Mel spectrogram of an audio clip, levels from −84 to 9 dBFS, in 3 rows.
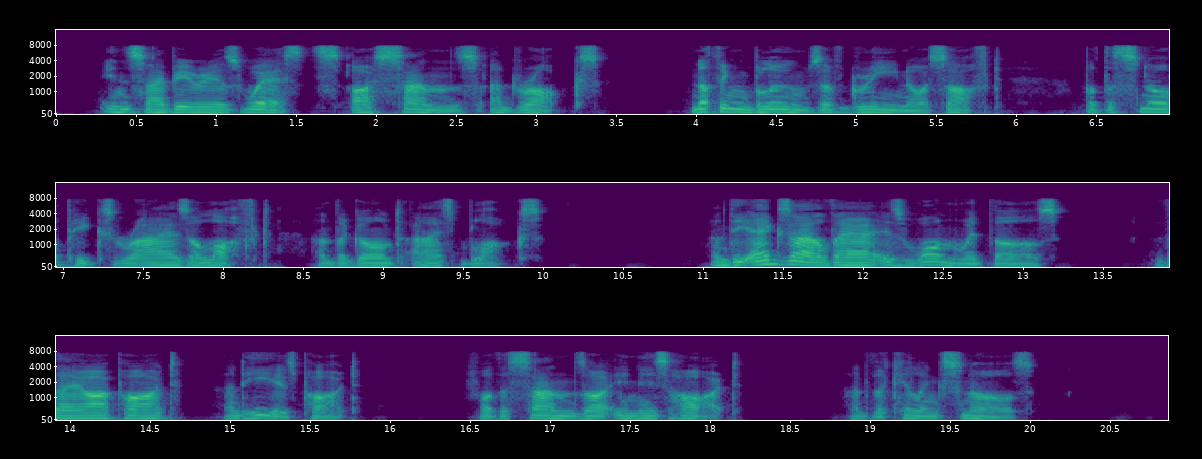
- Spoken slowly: Yes, slow, 115 wpm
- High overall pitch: No, low, 110 Hz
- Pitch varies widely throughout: No, average, 3.8 semitones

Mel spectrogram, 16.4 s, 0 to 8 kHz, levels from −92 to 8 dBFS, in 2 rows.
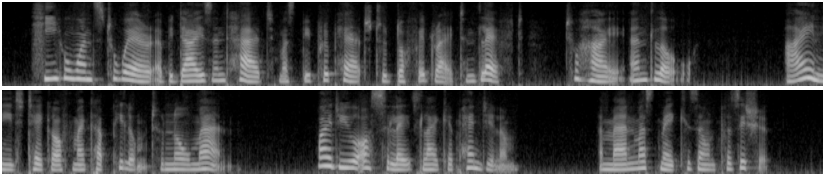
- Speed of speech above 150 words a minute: Yes, average, 160 wpm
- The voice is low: No, high, 195 Hz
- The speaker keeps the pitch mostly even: No, average, 4.5 semitones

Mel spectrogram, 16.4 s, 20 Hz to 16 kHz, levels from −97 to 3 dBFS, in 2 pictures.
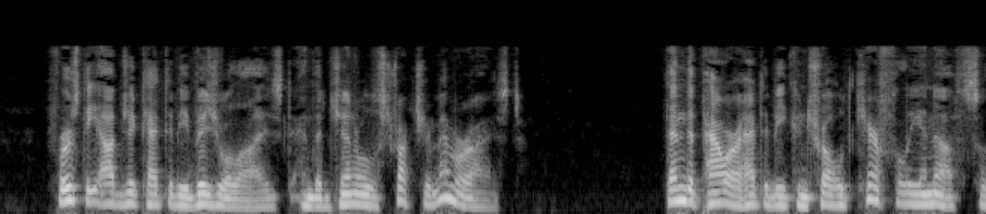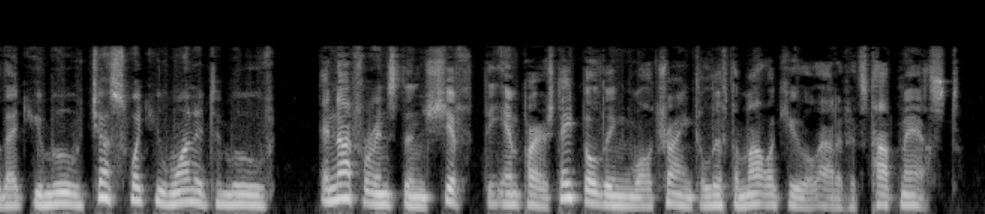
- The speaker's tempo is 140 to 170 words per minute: No, average, 185 wpm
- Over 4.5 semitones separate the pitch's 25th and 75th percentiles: No, average, 3.8 semitones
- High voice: No, low, 130 Hz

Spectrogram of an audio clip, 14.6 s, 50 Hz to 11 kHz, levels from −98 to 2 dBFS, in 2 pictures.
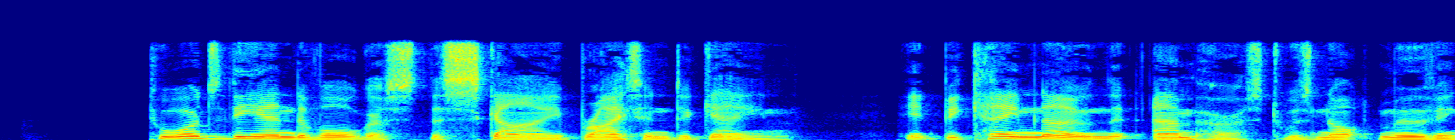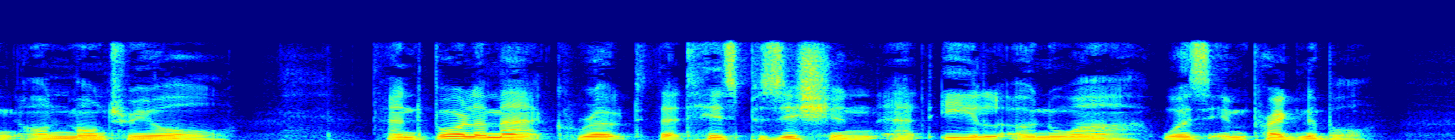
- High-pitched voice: No, low, 120 Hz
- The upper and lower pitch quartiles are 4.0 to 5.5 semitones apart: No, average, 3.5 semitones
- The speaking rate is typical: No, slow, 130 wpm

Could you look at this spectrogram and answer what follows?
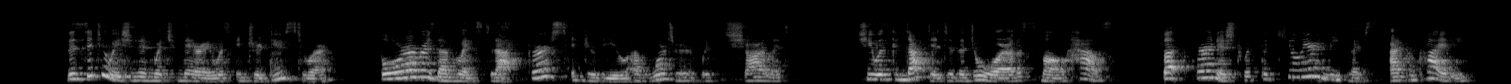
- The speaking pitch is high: Yes, high, 210 Hz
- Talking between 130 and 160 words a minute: Yes, average, 145 wpm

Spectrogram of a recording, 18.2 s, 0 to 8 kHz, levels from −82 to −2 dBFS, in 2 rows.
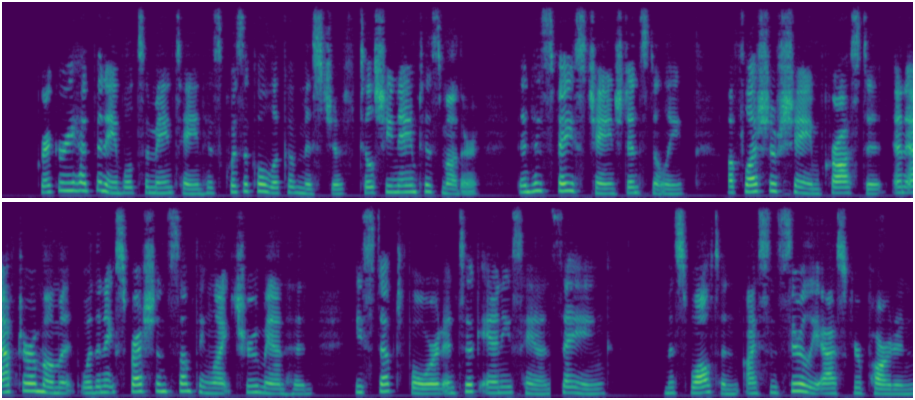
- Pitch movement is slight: No, average, 5.2 semitones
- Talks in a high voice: Yes, high, 230 Hz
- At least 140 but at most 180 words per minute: Yes, average, 175 wpm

